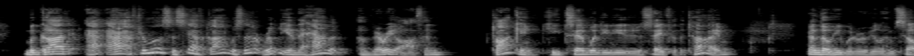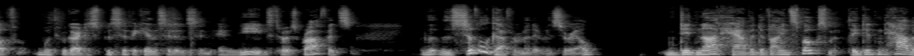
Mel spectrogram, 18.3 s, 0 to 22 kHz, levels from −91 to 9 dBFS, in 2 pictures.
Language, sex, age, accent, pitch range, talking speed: English, male, 50-69, American, 105-135 Hz, 190 wpm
